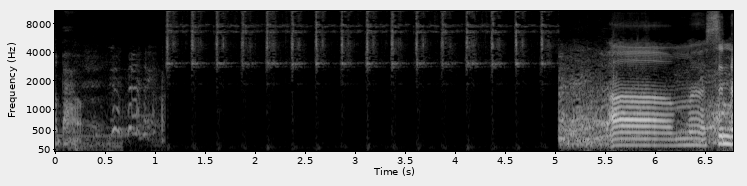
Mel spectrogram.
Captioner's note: bells jingling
